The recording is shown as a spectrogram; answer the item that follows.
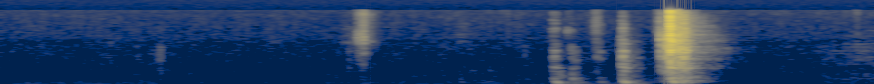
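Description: Clear acrylic stamp block tapping and pressing down onto cardstock on a stamping mat: a faint tick about two seconds in, a few small taps, then one louder knock near the end.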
